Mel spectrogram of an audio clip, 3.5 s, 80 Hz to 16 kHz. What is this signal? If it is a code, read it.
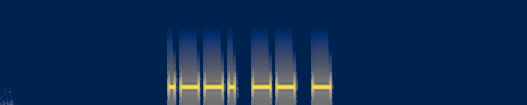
Morse code, heard as a keyed tone, about 30 wpm, 700 Hz. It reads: PMT
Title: USA Call Sign Postfixes - 3 Letters 30wpm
